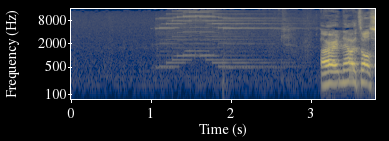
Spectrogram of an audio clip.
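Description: A short electronic chime rings out as a game starts up.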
